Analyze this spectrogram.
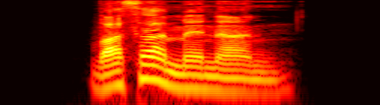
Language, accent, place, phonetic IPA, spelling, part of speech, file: German, Germany, Berlin, [ˈvasɐˌmɛnɐn], Wassermännern, noun, De-Wassermännern.ogg
- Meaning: dative plural of Wassermann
